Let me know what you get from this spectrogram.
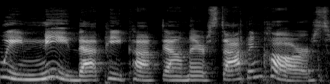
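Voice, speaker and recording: A woman in a put-on character voice speaks at medium pitch and a fairly slow pace with lively intonation. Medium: read story.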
